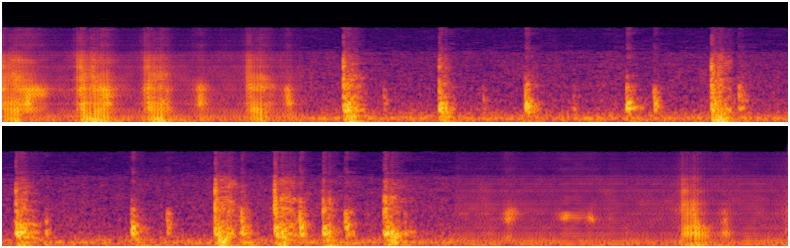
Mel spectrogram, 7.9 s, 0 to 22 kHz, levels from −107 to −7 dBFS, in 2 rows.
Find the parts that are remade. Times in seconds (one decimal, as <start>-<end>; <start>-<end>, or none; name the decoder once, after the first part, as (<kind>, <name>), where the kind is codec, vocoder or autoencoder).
0.0-1.5 (vocoder, Vocos); 6.2-7.9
